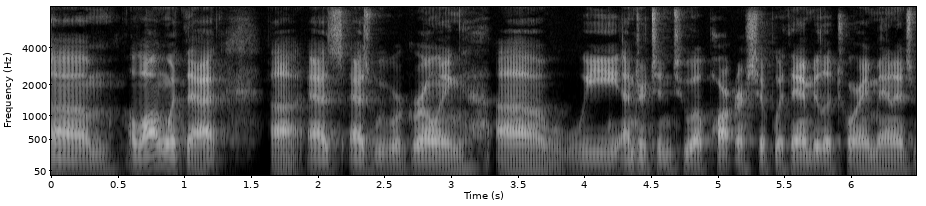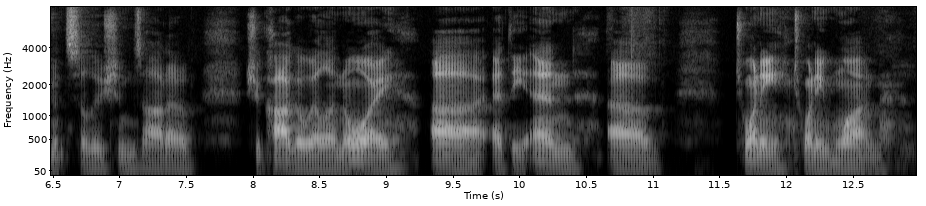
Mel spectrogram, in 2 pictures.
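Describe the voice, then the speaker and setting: At a moderate pace, a man with an American accent talks in a very deep, low, monotone voice with flat intonation. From Buffalo, New York. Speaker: anesthesiologist, practice founder. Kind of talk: interview. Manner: hesitant with frequent fillers.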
